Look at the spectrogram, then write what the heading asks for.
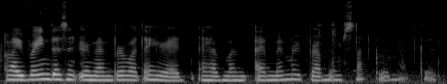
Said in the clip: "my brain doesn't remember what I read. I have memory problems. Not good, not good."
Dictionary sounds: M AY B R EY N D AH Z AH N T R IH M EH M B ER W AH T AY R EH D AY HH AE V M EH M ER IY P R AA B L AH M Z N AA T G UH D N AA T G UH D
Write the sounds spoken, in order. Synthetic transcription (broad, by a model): M AY B R EY N D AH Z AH N T R IH M EH M B ER W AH T AY R EH D AY HH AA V M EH M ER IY P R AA B L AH M S N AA T G UH D N AA T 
